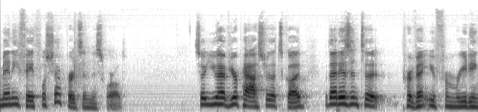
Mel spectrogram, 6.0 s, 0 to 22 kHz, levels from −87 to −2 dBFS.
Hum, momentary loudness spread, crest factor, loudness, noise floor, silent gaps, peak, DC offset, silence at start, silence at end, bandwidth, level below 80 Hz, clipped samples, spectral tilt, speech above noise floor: 60 Hz at -55 dBFS; 13 LU; 18 dB; -19 LUFS; -59 dBFS; none; -2 dBFS; under 0.1%; 0 s; 0 s; 15 kHz; -60 dBFS; under 0.1%; -6 dB/octave; 40 dB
